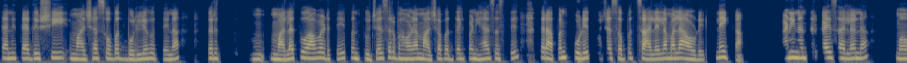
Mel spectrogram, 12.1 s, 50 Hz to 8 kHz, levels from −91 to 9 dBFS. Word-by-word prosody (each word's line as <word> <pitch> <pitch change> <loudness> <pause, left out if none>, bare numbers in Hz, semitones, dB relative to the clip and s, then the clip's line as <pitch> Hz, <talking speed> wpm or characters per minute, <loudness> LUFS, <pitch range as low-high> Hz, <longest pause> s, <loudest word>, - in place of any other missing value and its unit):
त्यांनी 210 0 0
त्या 205 -1 +1
दिवशी 225 +3 +2 0.2
माझ्यासोबत 200 +2 +1
बोलले 180 +1 0
होते 185 -3 -4
ना, 185 +2 +1 0.4
तर 210 0 +1 0.5
म 185 0 -4 0.2
मला 175 +2 +4
तू 235 - 0
आवडते, 210 -2 +1
पण 220 -2 0
तुझ्या 190 +2 -2
जर 235 - -1
भावना 195 -2 +1
माझ्याबद्दल 190 0 -1
पण 200 -1 -1
ह्याच 195 +3 0
असतील, 215 +4 -4 0.3
तर 225 - +4
आपण 220 +4 +5
पुढे 215 0 +2
तुझ्यासोबत 205 -1 -3
चालायला 185 +3 +4
मला 210 +1 +4
आवडेल, 180 -4 +2
नाही 245 +1 +5
का? - - 0 0.6
आणि 230 +2 +5
नंतर 225 0 +1
काय 230 0 +4
झालं 210 -1 +2
ना 215 +2 0 0.4
मग 195 -1 +2
205 Hz, 175 wpm, -25 LUFS, 190-215 Hz, 0.6 s, आपण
